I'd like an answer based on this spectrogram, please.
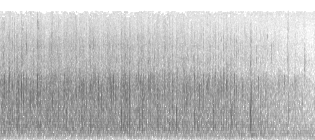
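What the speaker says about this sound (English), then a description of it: "Mr. Watson, let's give him a round of applause." An audience applauds during a Concordia Lutheran High School graduation ceremony, even sustained clapping from a large crowd that thins gradually near the end, with no speech.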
